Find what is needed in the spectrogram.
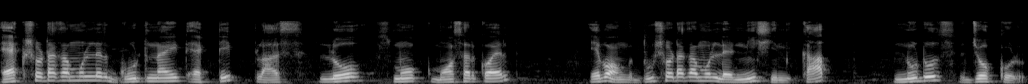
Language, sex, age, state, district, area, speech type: Bengali, male, 18-30, West Bengal, Howrah, urban, read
